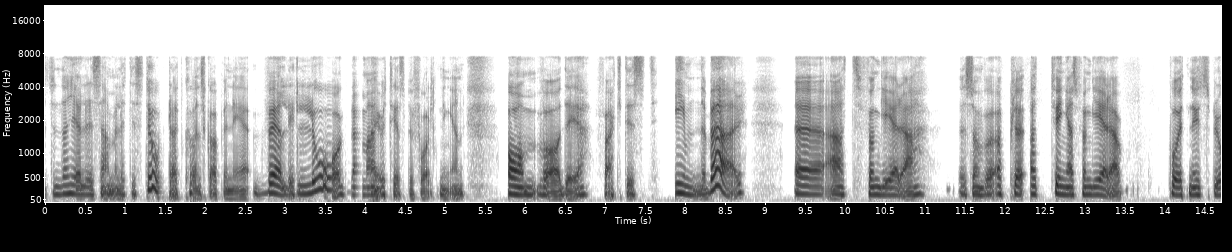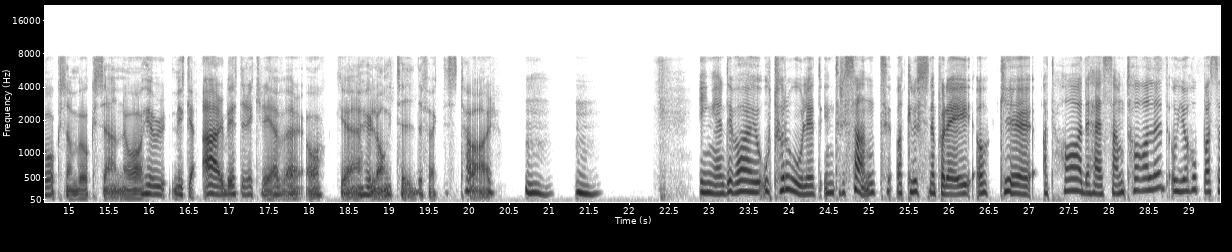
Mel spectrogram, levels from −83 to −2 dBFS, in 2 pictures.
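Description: Short concealed packet loss hits at 1.42 to 1.48 s, just after "gäller i samhället i", then twice back to back at 1.82 to 1.86 s and 1.86 to 1.90 s, ending right before "är väldigt". About 40 ms of audio went missing in the first hole and about 20 ms in each of the later two. Each time the receiver patched the hole by extending the preceding speech, so these spots come across as a quick smear or wobble, with a brief sound possibly swallowed.

Repeated packet loss, giving a robotic sound, follows from 3.54 to 4.13 s, right after "är väldigt". Within this roughly 0.6 s stretch the stream dropped out again and again, in what sound like five separate holes totalling about 240 ms, the longest about 100 ms. That leaves around 40% of the span synthesized. Each patch is overtaken by the next hole before the real signal settles, giving choppy speech with pieces missing. Across the clip the call path's band limit is present, with nothing above 8 kHz, which fits a G.722 wideband codec.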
